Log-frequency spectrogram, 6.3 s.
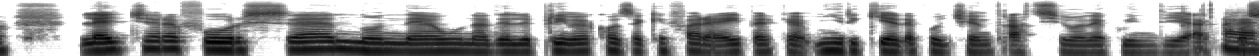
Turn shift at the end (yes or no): no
